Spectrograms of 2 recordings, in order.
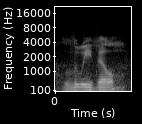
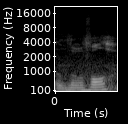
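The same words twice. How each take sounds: First: Said in the usual way. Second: Louisville squeezed into two syllables, LOO-vul; local pronunciation. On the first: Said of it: "or as the locals would call it". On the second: Shown as a demonstration. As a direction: say Louisville as locals do, "Luvl", swallowing the middle. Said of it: "as the locals would call it".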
